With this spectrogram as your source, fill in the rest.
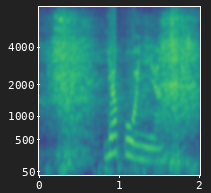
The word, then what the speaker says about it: Япония: On peut le retrouver notamment dans le mot Japonia, Япония.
